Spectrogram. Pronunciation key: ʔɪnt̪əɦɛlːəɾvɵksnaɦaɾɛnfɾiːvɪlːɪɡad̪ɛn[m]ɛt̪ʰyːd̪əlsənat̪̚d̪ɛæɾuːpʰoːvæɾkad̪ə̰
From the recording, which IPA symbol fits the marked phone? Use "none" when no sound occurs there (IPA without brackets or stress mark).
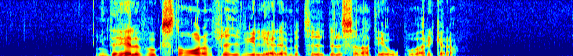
b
